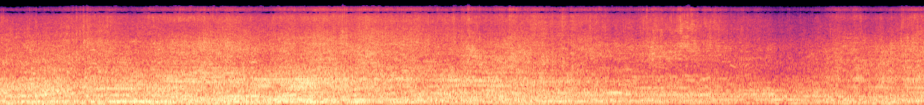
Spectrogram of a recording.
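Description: Off-road race truck engine running hard at high revs, loud and continuous.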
